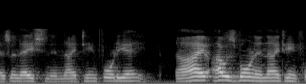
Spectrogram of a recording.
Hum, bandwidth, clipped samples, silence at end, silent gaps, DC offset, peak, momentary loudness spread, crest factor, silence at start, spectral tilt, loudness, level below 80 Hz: none; 5.4 kHz; under 0.1%; 0 s; none; 0.7%; -6 dBFS; 10 LU; 16 dB; 0 s; -8.5 dB/octave; -23 LUFS; -58 dBFS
